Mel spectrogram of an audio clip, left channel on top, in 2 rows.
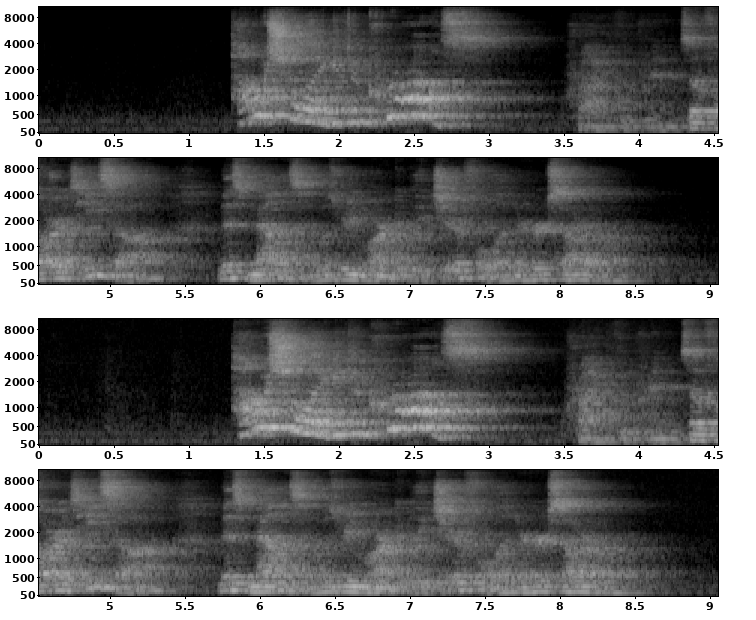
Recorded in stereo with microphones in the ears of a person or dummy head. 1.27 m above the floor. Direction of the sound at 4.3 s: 35° left (ahead or behind).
